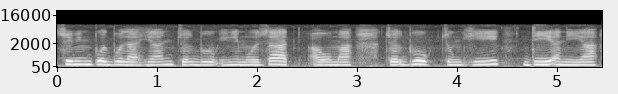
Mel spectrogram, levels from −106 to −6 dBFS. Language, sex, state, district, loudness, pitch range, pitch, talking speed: Mizo, female, Mizoram, Aizawl, -17 LUFS, 190-220 Hz, 200 Hz, 175 wpm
